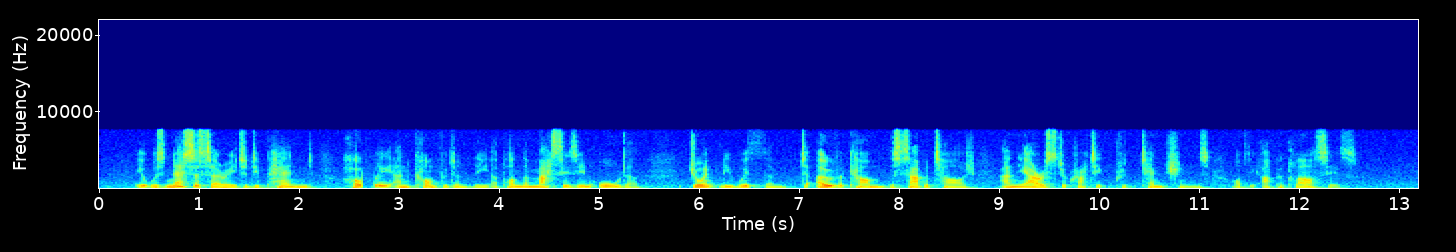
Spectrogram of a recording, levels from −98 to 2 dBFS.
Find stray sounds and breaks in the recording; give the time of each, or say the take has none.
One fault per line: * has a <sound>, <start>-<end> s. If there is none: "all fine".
* has a dropout, 2.6-2.7 s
